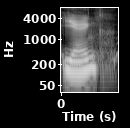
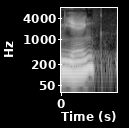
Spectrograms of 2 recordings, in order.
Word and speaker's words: Jiang: and I think I said that right, Yang, J-I-A-N-G, Lin Yang.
